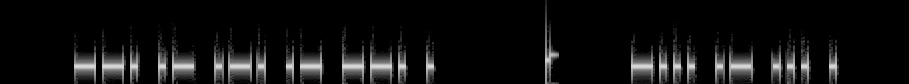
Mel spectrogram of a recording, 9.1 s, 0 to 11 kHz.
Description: Morse code, heard as a keyed tone, about 17 wpm, 700 Hz. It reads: GARAGE BASE
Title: Sentences from Top 1600 Words - New Word Drill Alt - 17wpm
